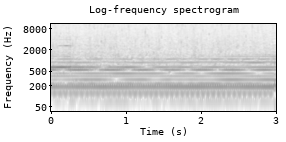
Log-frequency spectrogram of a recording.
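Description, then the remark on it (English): Water from a narrow creek close by trickles and patters steadily over stones, the creek surrounded by large moss-covered rocks, layered with a sustained, humming musical drone. No one speaks. “You hear trickling water close by. You see a narrow creek its water is a shimmering emerald green.”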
